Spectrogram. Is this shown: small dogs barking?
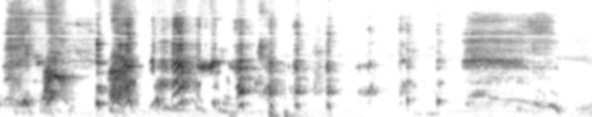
yes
